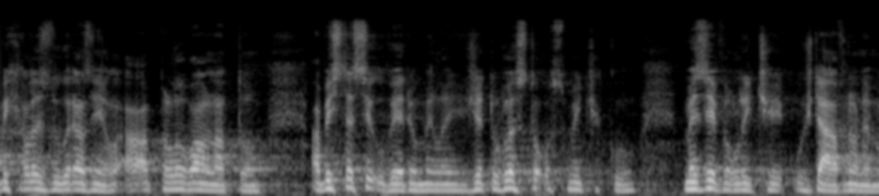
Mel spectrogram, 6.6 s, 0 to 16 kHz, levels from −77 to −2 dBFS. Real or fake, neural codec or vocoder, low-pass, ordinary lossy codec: real; none; 10.8 kHz; AAC, 48 kbps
